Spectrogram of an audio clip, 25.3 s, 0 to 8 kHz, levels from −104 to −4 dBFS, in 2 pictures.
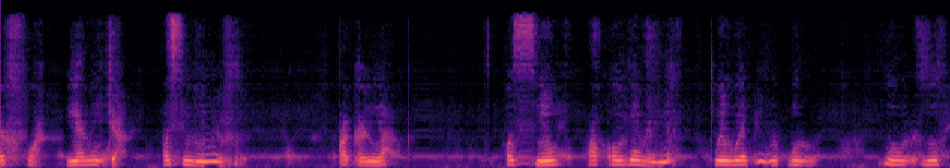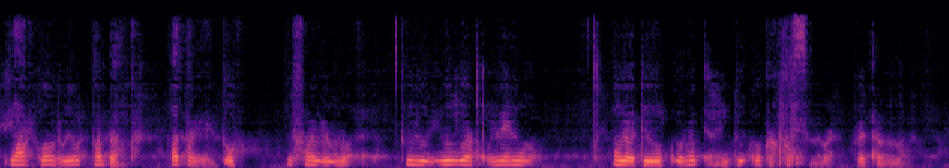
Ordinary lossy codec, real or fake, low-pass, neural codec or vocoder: AAC, 32 kbps; fake; 7.2 kHz; codec, 16 kHz, 0.5 kbps, FreqCodec, larger model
